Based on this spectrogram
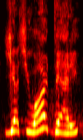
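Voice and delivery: put-on high, loud, drawn-out childlike wail; crying little daughter. Five-year-old begs Daddy to live, mock tearful wail. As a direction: plead like a heartbroken little girl, acted. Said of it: "She starts crying hysterically".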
